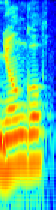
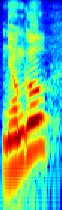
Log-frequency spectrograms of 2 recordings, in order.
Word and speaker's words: Nyong'o: Nyong'o. Nyong'o.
